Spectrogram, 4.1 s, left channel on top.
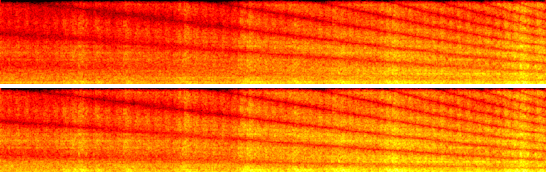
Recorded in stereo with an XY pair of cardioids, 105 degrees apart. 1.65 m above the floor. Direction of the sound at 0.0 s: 40° right.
